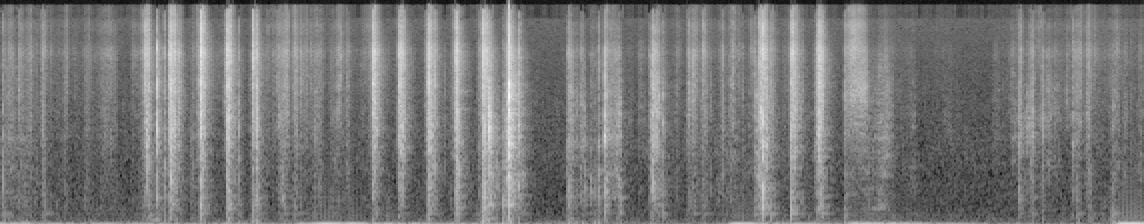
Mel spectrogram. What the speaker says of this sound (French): Je vais tirer d'autres cartes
